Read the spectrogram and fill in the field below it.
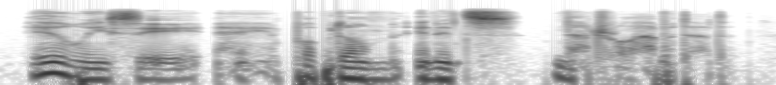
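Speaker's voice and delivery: loud, slow, big nature-documentary narration voice. Reading out a viewer's message as requested: David Attenborough voice. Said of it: "supposed to be read out in a David Attenborough voice".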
